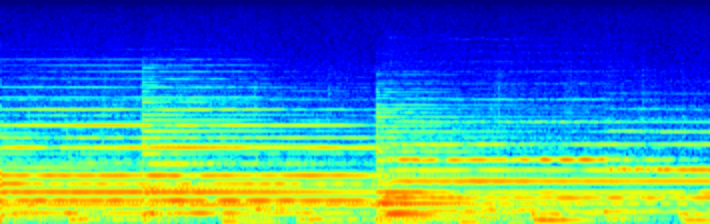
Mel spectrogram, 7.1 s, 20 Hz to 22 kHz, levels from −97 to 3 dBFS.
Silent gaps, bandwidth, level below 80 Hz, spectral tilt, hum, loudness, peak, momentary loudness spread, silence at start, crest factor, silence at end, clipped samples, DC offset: none; 7.8 kHz; -42 dBFS; -7 dB/octave; none; -19 LUFS; -6 dBFS; 6 LU; 0 s; 12 dB; 0 s; under 0.1%; under 0.1%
